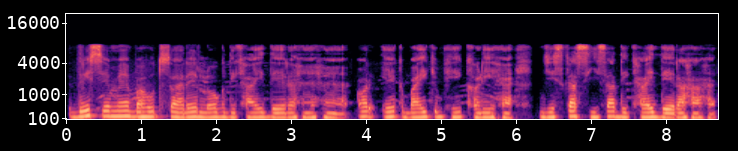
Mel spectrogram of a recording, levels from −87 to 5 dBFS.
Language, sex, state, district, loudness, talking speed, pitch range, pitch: Hindi, male, Jharkhand, Palamu, -16 LUFS, 145 wpm, 130-145 Hz, 135 Hz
